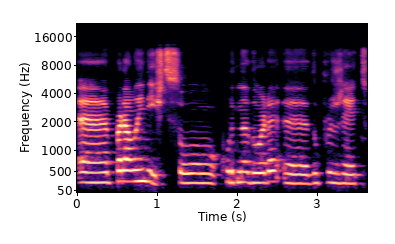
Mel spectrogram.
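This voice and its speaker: This woman's voice sits at a fairly high pitch and moves at a fairly slow pace. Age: 20s. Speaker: student volunteer coordinator. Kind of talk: panel discussion.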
